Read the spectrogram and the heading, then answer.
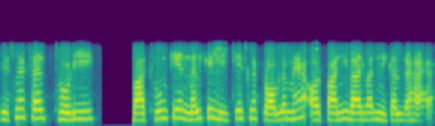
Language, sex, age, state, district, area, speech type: Hindi, male, 60+, Uttar Pradesh, Sonbhadra, rural, conversation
